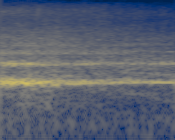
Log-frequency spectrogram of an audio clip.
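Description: A person vocally imitating the screeching brakes of a horse-drawn cart coming to a sudden halt, a single sustained, strained, tonal screech that holds steady for about a second, loud and close, with no other talk.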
